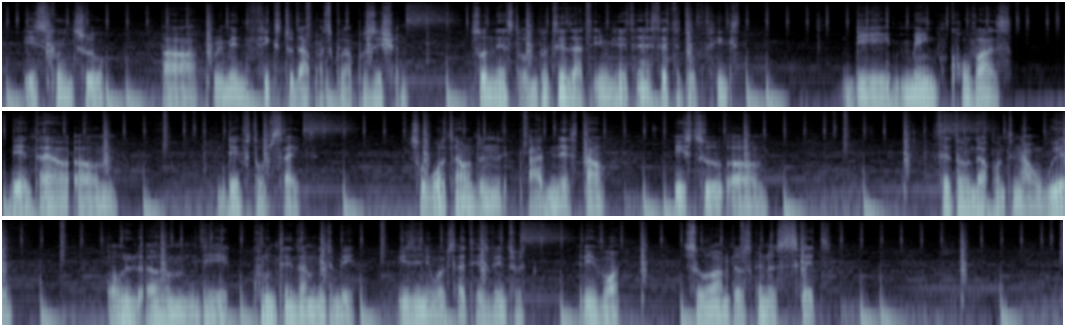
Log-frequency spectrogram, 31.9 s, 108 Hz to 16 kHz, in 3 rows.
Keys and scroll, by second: 13.0 f.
